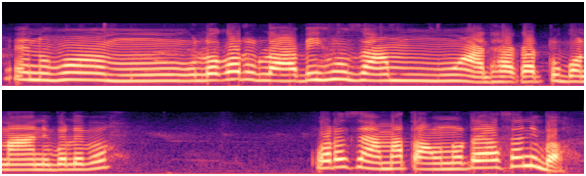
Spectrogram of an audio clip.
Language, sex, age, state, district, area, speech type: Assamese, female, 30-45, Assam, Lakhimpur, rural, spontaneous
